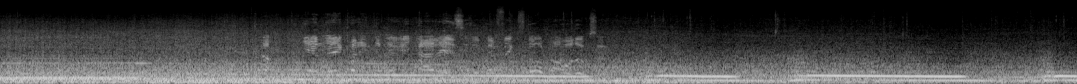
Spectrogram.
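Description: A sports car engine roars loudly at full throttle, its pitch climbing and dropping as it shifts gears.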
